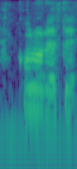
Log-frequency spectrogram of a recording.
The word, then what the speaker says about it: Colorete: Colorete. I actually said it right, I think. Colorete. Like you have to let the R roll.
